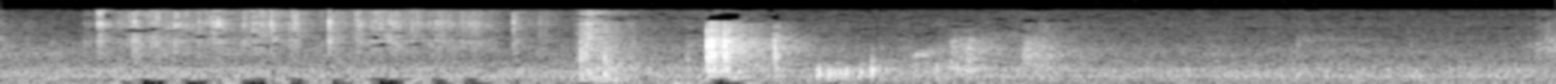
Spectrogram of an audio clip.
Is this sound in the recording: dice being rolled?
yes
